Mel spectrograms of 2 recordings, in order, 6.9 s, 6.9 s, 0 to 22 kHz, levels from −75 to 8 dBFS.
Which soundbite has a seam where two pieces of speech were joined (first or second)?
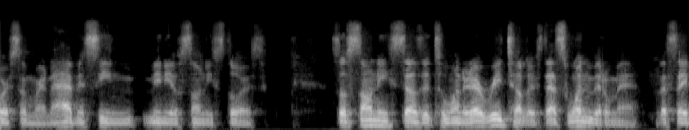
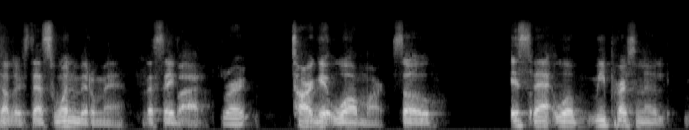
second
